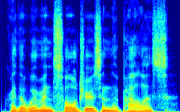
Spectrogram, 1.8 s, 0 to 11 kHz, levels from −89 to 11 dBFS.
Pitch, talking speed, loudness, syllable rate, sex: 100 Hz, 235 wpm, -15 LUFS, 8.0 syllables/s, male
